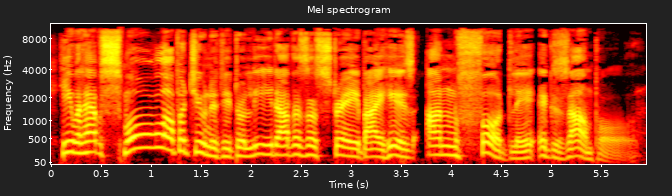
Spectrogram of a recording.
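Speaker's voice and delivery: high, loud, formal denunciation; pompous director. Acted. Director publicly condemning Bernard, high and imperious. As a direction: condemn him before the whole room.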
